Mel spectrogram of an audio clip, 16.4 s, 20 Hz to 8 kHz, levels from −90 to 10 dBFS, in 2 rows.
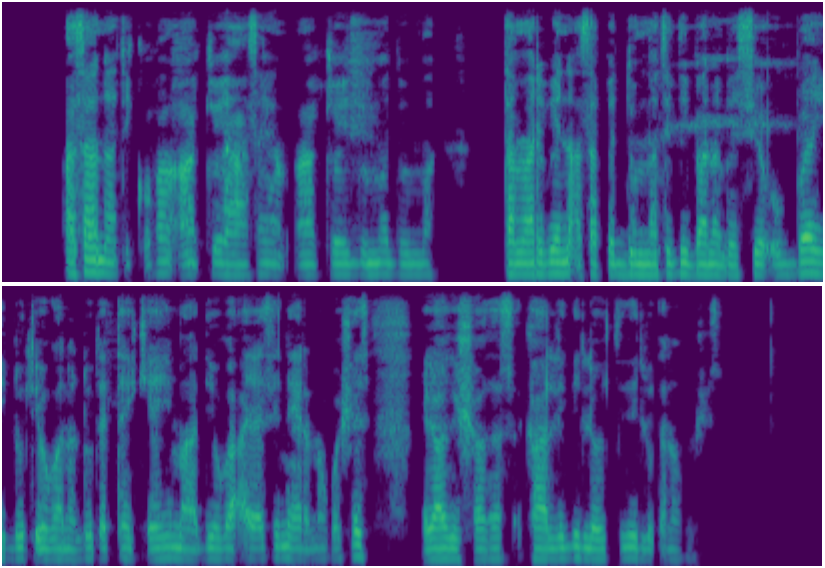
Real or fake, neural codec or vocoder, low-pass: fake; codec, 16 kHz, 8 kbps, FreqCodec, larger model; 7.2 kHz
